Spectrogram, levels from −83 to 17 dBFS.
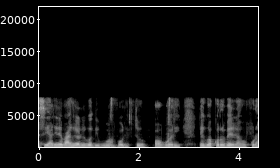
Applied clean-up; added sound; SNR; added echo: neural mask model Resemble Enhance denoiser.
